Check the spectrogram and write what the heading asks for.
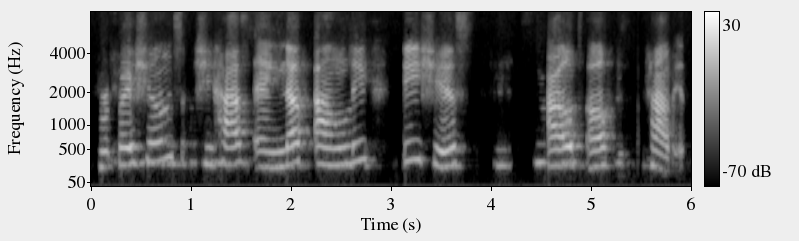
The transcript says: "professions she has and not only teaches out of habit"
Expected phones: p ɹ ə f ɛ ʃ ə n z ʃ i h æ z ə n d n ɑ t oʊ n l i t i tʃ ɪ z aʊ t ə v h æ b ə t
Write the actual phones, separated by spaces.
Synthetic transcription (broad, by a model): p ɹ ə f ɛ ʃ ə n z ʃ i h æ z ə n n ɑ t oʊ n l i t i ʃ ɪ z aʊ t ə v h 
